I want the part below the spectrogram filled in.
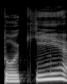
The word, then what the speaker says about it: Токи: Правильно же я говорю ударение? Правильно. Отлично кайф. Обычно гости у меня сами рассказывают о себе, поэтому расскажи чуть-чуть о себе. – В общем, всем привет! Я Токи, автор и ведущая подкаста «Япония на самом деле».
